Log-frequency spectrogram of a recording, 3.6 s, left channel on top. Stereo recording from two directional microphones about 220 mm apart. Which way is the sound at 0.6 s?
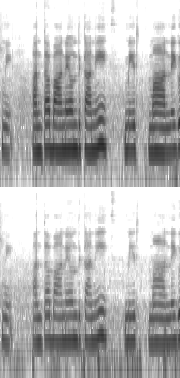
25° left (ahead or behind).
